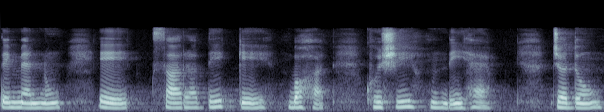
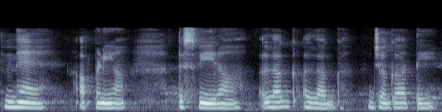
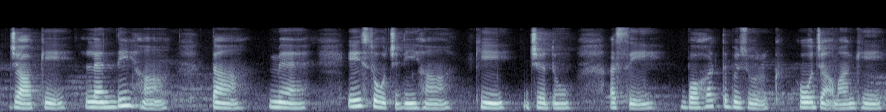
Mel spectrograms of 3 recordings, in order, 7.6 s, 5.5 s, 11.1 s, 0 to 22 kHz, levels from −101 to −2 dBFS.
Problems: constant background noise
